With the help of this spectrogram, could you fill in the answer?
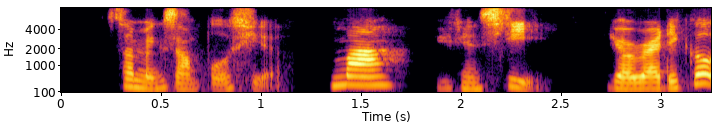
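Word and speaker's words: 马: on the right pronounces it's pronounced as ma ma it means horse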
